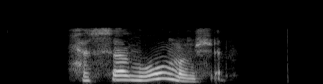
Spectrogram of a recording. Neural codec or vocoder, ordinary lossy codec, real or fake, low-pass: codec, 16 kHz in and 24 kHz out, 2.2 kbps, FireRedTTS-2 codec; AAC, 48 kbps; fake; 5.4 kHz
